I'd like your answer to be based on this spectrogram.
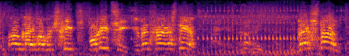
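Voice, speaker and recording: A man's voice: very high-pitched, normal speed, recorded from a distance, noisy background. An actor playing an officious policeman in a radio play, bellowing commands. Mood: urgent, threatening. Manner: barking, shouted commands.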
